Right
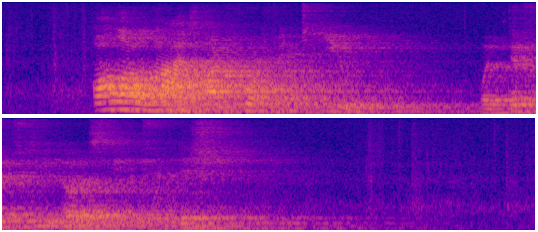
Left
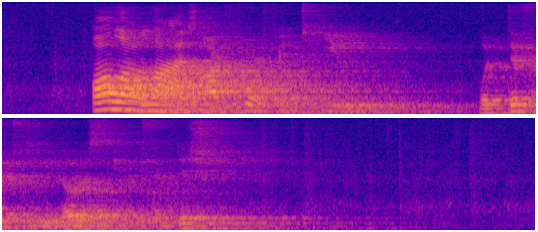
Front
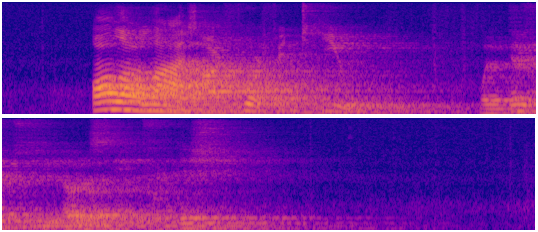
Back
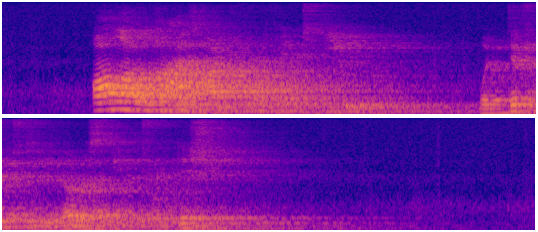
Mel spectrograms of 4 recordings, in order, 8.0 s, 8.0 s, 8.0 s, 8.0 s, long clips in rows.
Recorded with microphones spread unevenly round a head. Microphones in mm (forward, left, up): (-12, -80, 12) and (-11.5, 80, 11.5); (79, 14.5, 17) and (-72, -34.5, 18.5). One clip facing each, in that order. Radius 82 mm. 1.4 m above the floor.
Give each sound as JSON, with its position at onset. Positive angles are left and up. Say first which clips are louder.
{"t": 0.7, "sound": "a man speaking", "louder": "left 4 dB, front 3 dB", "azimuth_deg": 65, "distance_m": 0.8}
{"t": 3.6, "sound": "a man speaking", "louder": "left 5 dB, back 3 dB", "azimuth_deg": 140, "distance_m": 1.0}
